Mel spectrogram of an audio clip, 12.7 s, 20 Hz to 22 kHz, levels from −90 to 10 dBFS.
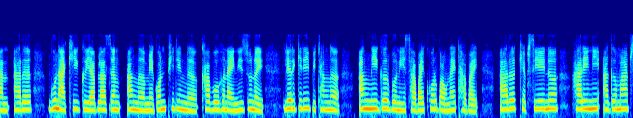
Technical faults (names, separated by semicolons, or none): none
